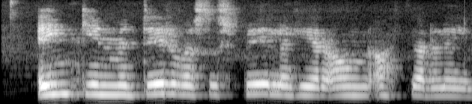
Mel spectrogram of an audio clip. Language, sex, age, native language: Icelandic, female, 13, Icelandic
